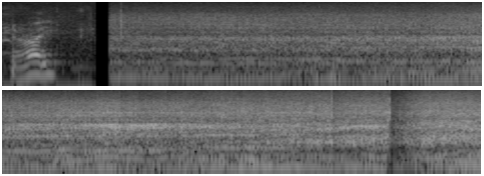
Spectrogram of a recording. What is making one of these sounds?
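A four-wheel drive engine grows louder as it approaches and passes close by.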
